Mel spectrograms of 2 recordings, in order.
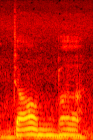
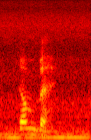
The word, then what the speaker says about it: dumb: yeah, that's like really dumb. Why is there a Okay. B in dumb? Dumba. Dumb. Sounds dumber when you say it like that. The bit is silent.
